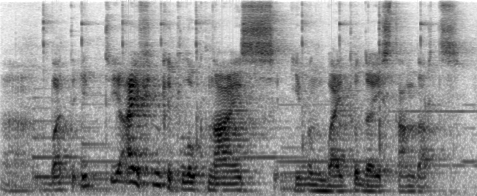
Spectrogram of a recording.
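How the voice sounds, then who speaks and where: Casting: male live streamer, lowish creaky voice, hesitant non-native phrasing, casual thinking-aloud commentary. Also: big pitch swings, takes it slowly. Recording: roomy echo with music behind. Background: game music.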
